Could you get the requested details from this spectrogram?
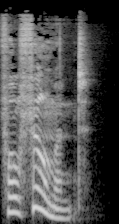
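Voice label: "fulfilment", British English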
